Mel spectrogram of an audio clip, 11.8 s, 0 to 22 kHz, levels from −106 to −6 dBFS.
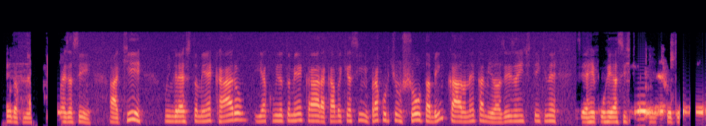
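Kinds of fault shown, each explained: Speech suppressed in double talk: At 0.0–0.14, 0.53–1.06, 9.66–10.06 and 10.51–11.77 s, the talker's speech sinks sharply. The first two dips are very deep, around 40 dB, the one near 9.7 s is mild, and the final stretch drops by roughly 25 dB for about a second in total. These dips overlap a second voice, so the likely cause is an echo canceller that couldn't tell its own talker from the loudspeaker echo and turned everything down.
Other side's voice leaking through: A second voice is audible from 0.1 to 0.82 s at nearly the talker's own level, faintly from 9.58 to 9.98 s at around 35 dB down, and from 10.45 to 11.76 s slightly louder than the talker. This is likely the far end playing through the talker's loudspeaker and reaching the microphone because the echo canceller didn't fully subtract it.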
